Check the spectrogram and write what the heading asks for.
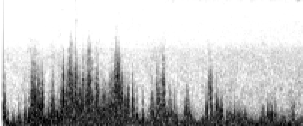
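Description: Wind buffeting the microphone in irregular gusts, a low rumble that is strongest in the first two seconds and then eases.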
